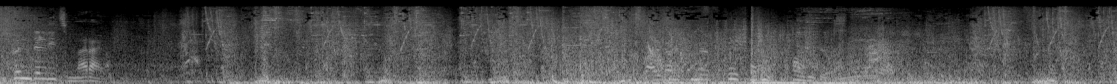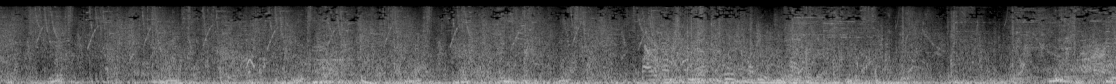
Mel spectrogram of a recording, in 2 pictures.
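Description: Video game spell effects and weapon hits clash and burst rapidly.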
